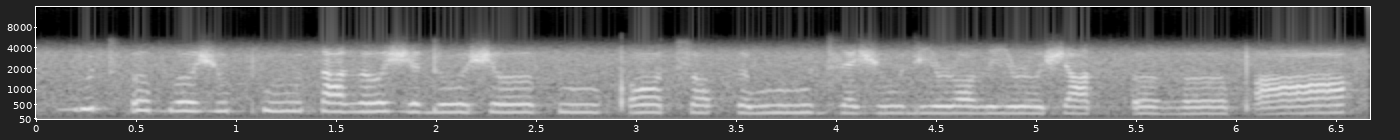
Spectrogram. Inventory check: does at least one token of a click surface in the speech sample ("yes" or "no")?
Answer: no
